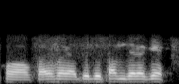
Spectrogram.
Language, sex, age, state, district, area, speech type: Manipuri, male, 45-60, Manipur, Churachandpur, urban, conversation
